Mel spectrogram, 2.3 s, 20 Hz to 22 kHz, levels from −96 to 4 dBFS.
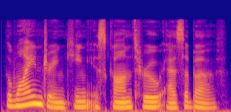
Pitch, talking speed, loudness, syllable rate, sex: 160 Hz, 205 wpm, -16 LUFS, 5.0 syllables/s, female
